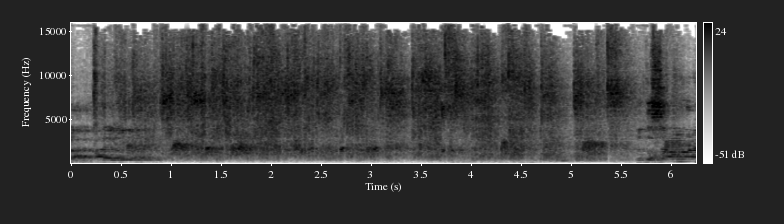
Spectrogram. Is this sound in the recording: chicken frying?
no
